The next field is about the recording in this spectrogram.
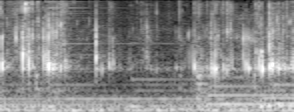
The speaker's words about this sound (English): Then next you'll be adding water, hot water. Okay. The first time you add hot water, we are gonna rinse the cup. Okay.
